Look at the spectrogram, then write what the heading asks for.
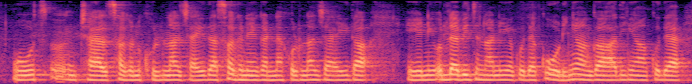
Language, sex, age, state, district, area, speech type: Dogri, female, 45-60, Jammu and Kashmir, Samba, rural, spontaneous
